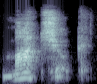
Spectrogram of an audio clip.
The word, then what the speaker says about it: Machoke: you say ma chop machoke it's machoke because it's macho get it i got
